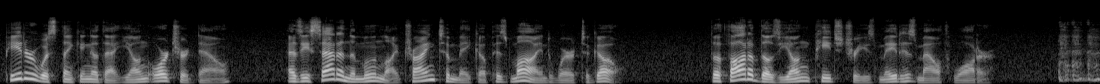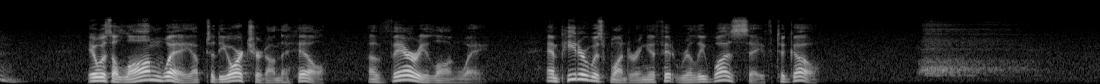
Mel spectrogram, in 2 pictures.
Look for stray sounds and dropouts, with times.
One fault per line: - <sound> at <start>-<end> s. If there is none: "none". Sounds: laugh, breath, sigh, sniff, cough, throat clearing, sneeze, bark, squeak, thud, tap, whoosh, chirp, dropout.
- throat clearing at 10.6-11.3 s
- sigh at 20.2-21.7 s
